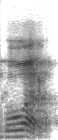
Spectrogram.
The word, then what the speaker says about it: goer: वैसे तो एक बात ये सबसे पहले कि इसको प्रोनाउंस ठीक से करना। कुछ लोगों के दिमाग में कुछ और चल रहा होगा, तो उसको मत बोलना जो दिमाग में भरा है। इसको हम बोलते हैं गोअर।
